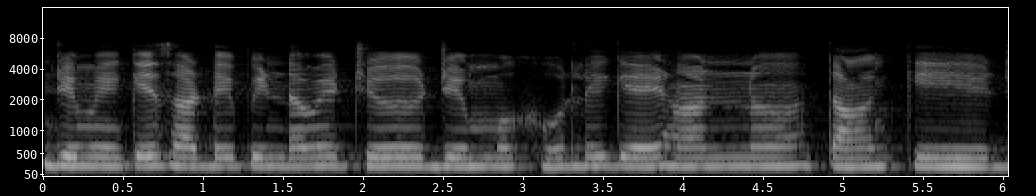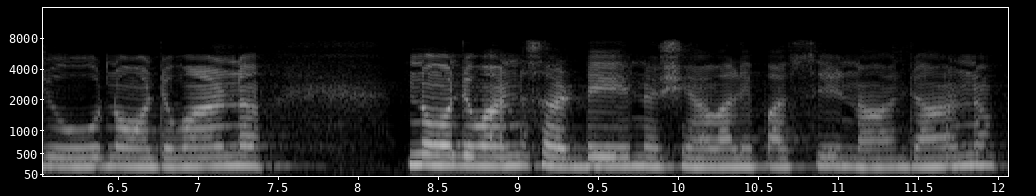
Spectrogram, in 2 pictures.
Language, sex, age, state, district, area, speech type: Punjabi, female, 18-30, Punjab, Tarn Taran, rural, spontaneous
